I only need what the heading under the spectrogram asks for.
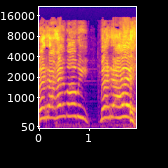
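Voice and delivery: very high-pitched, slow, drawn-out shout. Recalling lying hurt on the floor, calling out to someone downstairs; retelling a shout. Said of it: "Y yo le grito".

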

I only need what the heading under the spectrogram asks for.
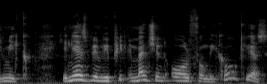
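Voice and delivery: plain

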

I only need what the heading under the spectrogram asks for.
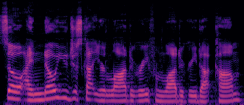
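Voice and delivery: ordinary delivery

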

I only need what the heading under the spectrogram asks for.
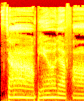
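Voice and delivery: voice dropped low. Trying out an impression that the speaker admits still needs work: Jennifer Coolidge impression. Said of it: "I gotta work on my impression still".

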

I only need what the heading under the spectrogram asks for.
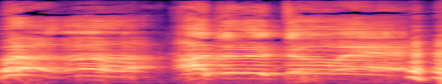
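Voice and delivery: very high, drawn-out, overacted bad scream. Speaker mocking Lance's bad acting in a movie, Lance screaming imitation. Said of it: "he's screaming".

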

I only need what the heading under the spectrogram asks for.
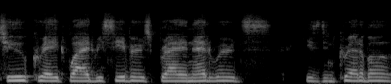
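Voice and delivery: every word drawn out slowly. Talk up your two wide receivers to the others, doing a Donald Trump bit. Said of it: "don't interrupt the overset Trump bit".

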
